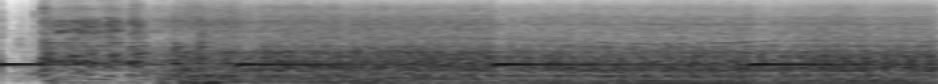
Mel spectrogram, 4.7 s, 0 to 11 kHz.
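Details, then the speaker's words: 1990 Corvette C4 V8, manual, low mileage, barn find after 30 years, running on old fuel. Quick catch, then settles into a steady, even run with no knocks or stumble; builds oil pressure normally after an earlier temporary blip. "Building oil pressure. Oil pressure is all good. Seems happy again."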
